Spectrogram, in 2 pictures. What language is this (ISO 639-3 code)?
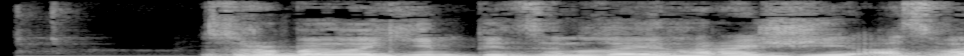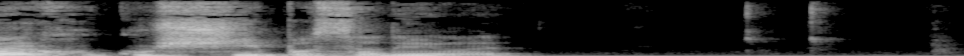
ukr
